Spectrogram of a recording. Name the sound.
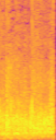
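audience applause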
